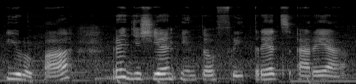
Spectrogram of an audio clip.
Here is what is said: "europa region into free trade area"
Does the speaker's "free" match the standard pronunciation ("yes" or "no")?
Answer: yes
